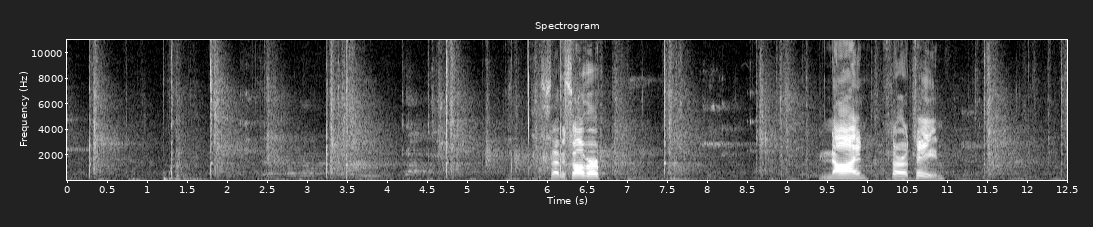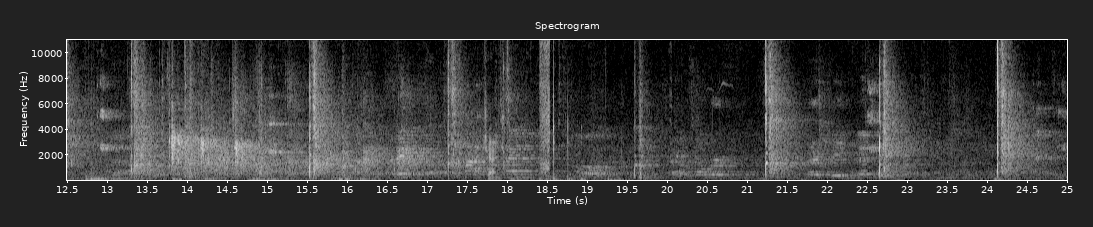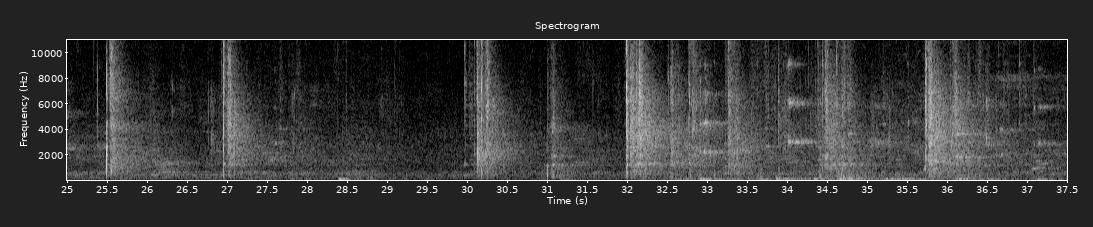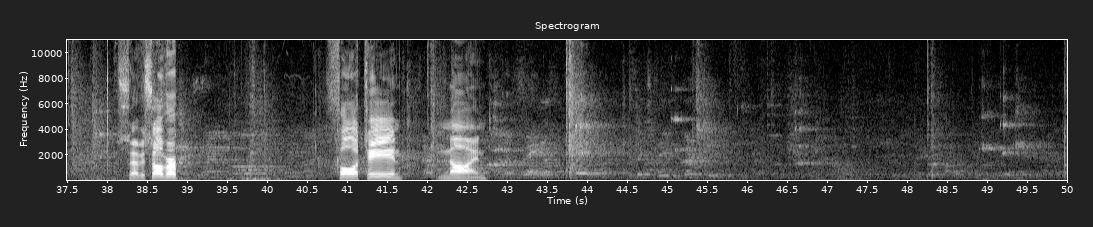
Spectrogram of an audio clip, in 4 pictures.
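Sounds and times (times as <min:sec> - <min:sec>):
shoes squeaking on court floor: 0:00.1 - 0:02.9, 0:05.6 - 0:13.4, 0:14.8 - 0:15.4, 0:32.6 - 0:40.1, 0:44.9 - 0:47.4, 0:48.3 - 0:49.8.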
